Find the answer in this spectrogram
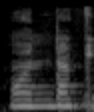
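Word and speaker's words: Montag: Montak. Montak itu Senin, Dins itu Selasa. Mitwo itu Rabu, Dona itu Kamis, Friday itu Jumat, Samstag itu Sabtu, sontak itu Minggu.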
